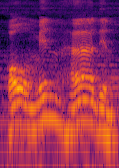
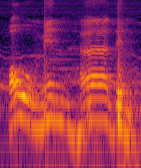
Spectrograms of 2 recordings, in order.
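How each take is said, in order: Both takes have the same delivery.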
